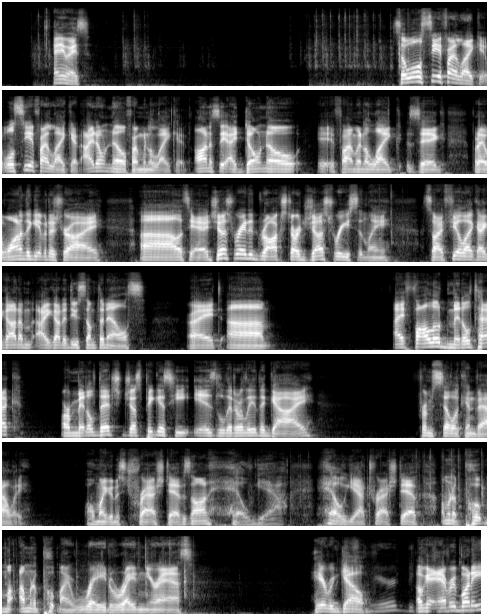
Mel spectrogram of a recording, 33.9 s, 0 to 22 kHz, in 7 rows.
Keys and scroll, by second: 0.4 ctrl+w, 1.3 ctrl+t, 2.6-4.3 typing, 13.6 alt+f, 27.2 ctrl+l, 27.9 Right, 28.2 ctrl+shift+Left, 28.5 ctrl+c, 28.8 alt+f, 29.1 alt+l, 29.6-31.0 typing.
